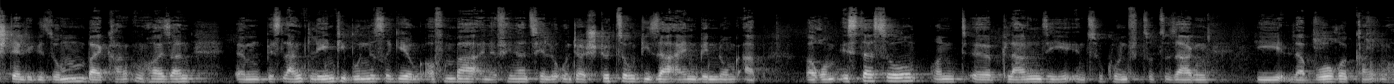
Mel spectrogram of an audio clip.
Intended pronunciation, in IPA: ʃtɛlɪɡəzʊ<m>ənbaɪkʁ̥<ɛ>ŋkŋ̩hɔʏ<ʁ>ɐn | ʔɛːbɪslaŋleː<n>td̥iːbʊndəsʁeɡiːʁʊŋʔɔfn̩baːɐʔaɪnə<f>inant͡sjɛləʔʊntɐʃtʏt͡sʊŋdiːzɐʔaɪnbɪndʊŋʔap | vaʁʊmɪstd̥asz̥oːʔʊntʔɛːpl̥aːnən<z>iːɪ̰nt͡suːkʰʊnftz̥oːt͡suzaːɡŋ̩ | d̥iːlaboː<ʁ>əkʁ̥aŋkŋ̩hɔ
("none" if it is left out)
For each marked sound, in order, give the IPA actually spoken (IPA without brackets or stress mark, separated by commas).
m, a, z, n, f, z, ʁ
